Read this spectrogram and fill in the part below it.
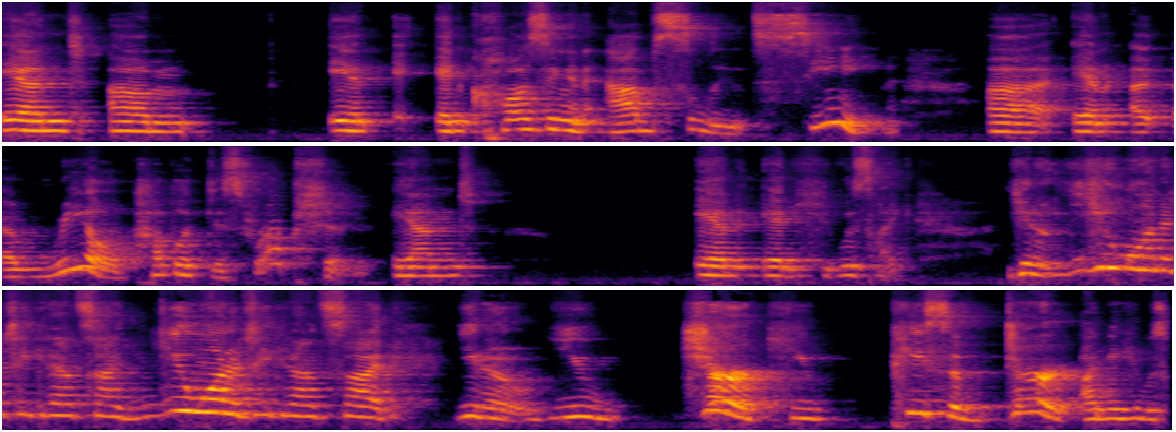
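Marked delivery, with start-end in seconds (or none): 11.1-17.1 high-pitched, goading, provoking shout. Retelling a courtroom scene where a man shouted insults, imitating a man shouting insults. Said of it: "calling him all kinds of names at the top of his lungs".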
